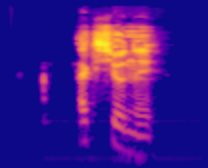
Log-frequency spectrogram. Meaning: feminine singular of actionné
- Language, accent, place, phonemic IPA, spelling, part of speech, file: French, France, Lyon, /ak.sjɔ.ne/, actionnée, verb, LL-Q150 (fra)-actionnée.wav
